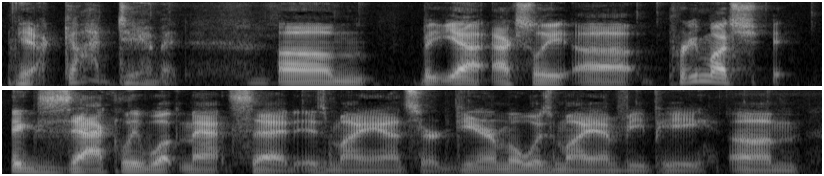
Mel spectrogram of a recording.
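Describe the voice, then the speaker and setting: A man's voice: deep voice, normal speed, fairly bright tone. A man co-hosting a podcast in casual chat, rambling with many fillers and restarts. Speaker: podcast co-host.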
